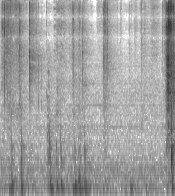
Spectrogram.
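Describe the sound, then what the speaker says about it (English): Knife chopping an onion on a cutting board, a quick series of irregular crisp taps and cuts, close and fairly quiet, with no talking. "I will start with cutting the onion"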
